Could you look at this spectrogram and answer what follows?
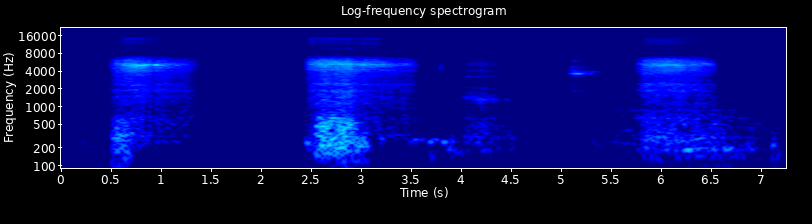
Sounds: Sniff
